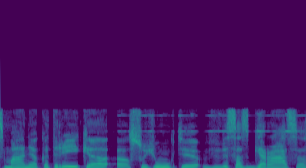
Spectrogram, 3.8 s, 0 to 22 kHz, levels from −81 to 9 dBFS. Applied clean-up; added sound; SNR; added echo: neural mask model DeepFilterNet 3.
